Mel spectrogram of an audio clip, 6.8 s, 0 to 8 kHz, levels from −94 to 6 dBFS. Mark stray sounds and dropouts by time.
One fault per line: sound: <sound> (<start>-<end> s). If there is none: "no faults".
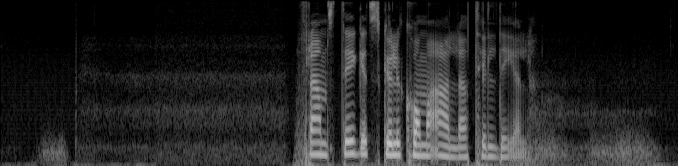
no faults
